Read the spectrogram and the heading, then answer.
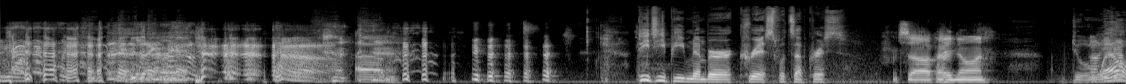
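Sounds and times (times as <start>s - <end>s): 
laughter: 0.0s - 5.7s
speech: 0.0s - 10.0s, 10.7s - 11.2s
man clearing his throat: 1.5s - 4.1s.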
